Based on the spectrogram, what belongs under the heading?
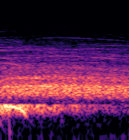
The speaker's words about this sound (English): Right now, I want to get a family photo, so on the count of three, I want everybody to raise their hands and scream. One, two, three, scream! One, two, three, scream!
